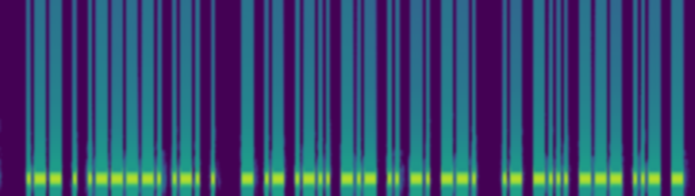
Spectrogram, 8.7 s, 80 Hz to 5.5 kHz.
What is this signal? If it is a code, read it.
Morse code, heard as a keyed tone, about 25 wpm, 600 Hz. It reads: WE'RE TALKING ABOUT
